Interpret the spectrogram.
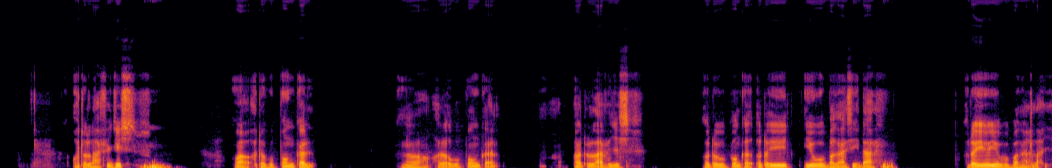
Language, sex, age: Wolof, male, 18-24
